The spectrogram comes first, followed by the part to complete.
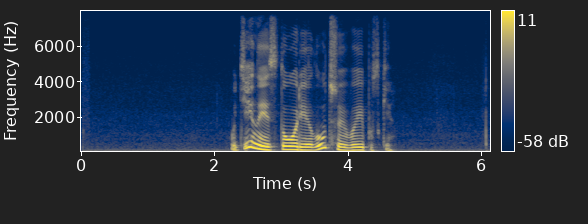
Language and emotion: Russian, positive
